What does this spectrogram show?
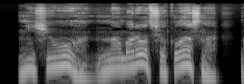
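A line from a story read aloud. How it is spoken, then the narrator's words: Sad smiling reply. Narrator (Russian): грустно улыбаясь, ответил друг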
